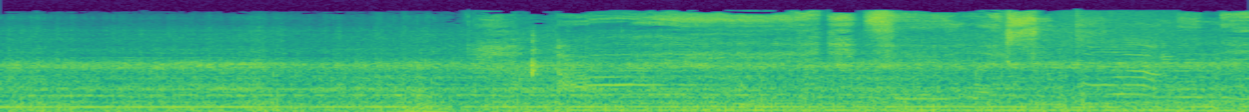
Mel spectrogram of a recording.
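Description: Wind rushes past an open car cockpit.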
